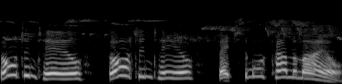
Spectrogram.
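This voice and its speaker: In a put-on character voice, the speaker goes extremely high in pitch with very wide pitch swings at a moderate pace. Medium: read story.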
